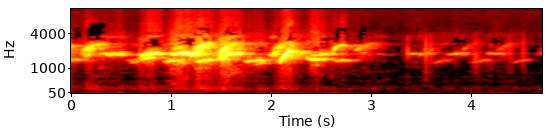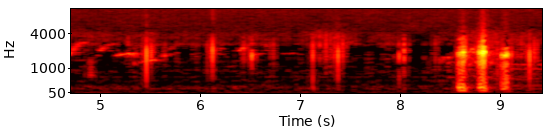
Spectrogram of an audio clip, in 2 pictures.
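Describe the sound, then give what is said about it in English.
A burst of many overlapping high chirping bird calls that thins out into scattered single chirps, then a short cluster of sharp rustling clicks at the end. “The birds. They didn't get him.”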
